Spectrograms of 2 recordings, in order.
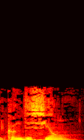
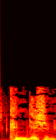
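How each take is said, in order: First: Condition said the French way, "kon-dee-SYON"; French pronunciation of condition. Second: Said in the usual way. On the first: Shown as a demonstration. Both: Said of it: "put different emphasis".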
